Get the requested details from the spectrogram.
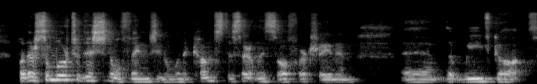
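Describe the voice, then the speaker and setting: In a slight Scottish accent, a man talks at a very fast pace. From Scotland. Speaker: training company owner, former project manager. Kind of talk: casual interview chat.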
